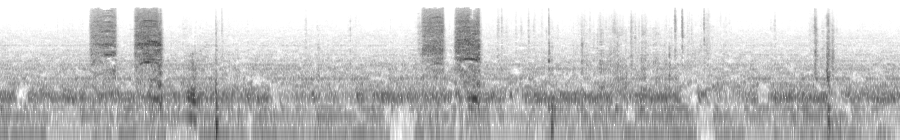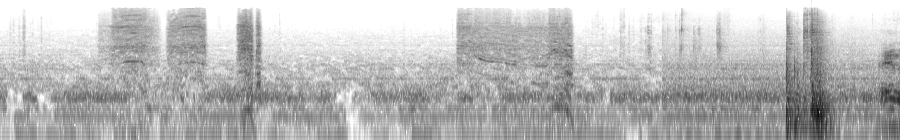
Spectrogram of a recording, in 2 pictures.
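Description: Cordless drill driving self-drilling Spax screws into a pine brace: a series of short whirring bursts, the longest about a second, near three-quarters of the way through. A steady low hum sits underneath.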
